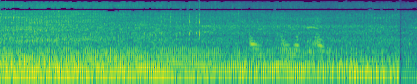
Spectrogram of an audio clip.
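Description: Quad bike (ATV) engine running close by, growing a little quieter over the seconds, then breaking off suddenly at the end.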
